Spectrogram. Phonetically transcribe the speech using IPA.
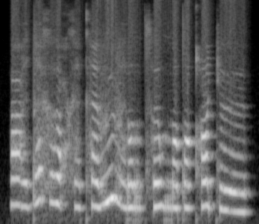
ʕ ɛ̤ d æ̤ x ɦ œ ħ x æ̤ kʰ æ v ʉ v æ̤ ɾ ɔ r t͡sʰ œ w r u tˤ u qʰ œ c ø

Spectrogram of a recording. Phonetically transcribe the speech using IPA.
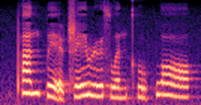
pʰ a˦ n p ḛ˨˩ ɪ̯ ʈ͡ʂ e˦ ɪ̯ ɻ ɻ̩˦ s w ə˨˦ n kʰ ṵ˨˩ p w ɔ˥˨

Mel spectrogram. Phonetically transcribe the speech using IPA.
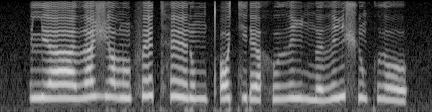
lʲ aː ð a ʒ i lˠ ũ f ɛ tʰ ɛ̃ː ɾ õ ŋ tʼ ɔ tʲ ɘ ɾ ɛ ɐ̯ h u ð i ŋ ɘ ð i ʃ ũ k ð o

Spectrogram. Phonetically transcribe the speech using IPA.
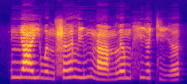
ɲ aː˧ j w ə˨˩ ŋ ʂ əː˧˥ l i˧˥ m ŋ aː˨˩˨ m l ə˧ m x i˧ ə̯ c i˨˩˨ ə̯

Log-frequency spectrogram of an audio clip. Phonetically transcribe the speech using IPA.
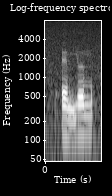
ʔ ɛ˨˩ m j ə˧ m

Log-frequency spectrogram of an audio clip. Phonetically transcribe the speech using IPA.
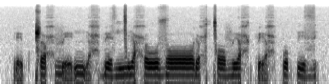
ɾ ḛ p ǁ œ ħ v ḛ ŋ͡m ḭ ħ ɓ e z ŋ͡ǀ i ħ oː z ɔː ɾ y ħ ǀ ɔ v ɪː ħ k͡p ḛ ħ p o k͡p i z

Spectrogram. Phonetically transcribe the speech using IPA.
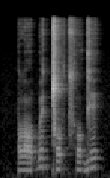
lˠ o˨ ɓ ɵ˦ d ǀ o˨ ʔ t͡sʰ o˨ ɡ ɪ˦

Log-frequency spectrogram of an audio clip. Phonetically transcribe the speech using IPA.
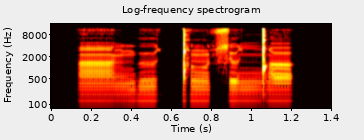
ãː˨ ŋ ɯː˦ ǃ ũ˦ ɬ ɯ˦ ŋ͡ǃ ʌ˦

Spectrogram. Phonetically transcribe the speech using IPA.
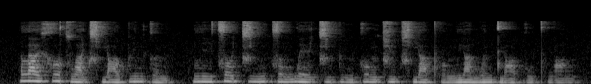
l a˥˨ ɪ̯ x ɤ˥˨ t͡s w ä˨˦ t͡ɕʰ j ɑ˨˩ ʊ̯ p i˦ n k ə˨˩ n | l i˨˦ t͡s ɤ˥˨ t͡ɕ i˨˦ ŋ t͡s ɤ˨˦ ŋ w e˨˦ ɪ̯ t͡ɕ i˨˦ p i˨˩ ŋ k ɤ˦ ŋ t͡ɕ y˥˨ t͡ɕʰ j ä˦ pʰ ɤ˨˦ ŋ l j ä˥˨ n̪ w ə˦ n t̪ j ɑ˨˦ ʊ̯ k u˨˩ pʰ w ɑ˦ ŋ

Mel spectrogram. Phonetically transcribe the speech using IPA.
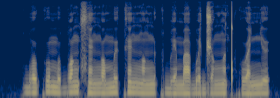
b oː˧ kʷ ɛ˦ m u˨ b ɔ˦ ŋ s ɛ̃˨ ŋ ɔ˨ m ɨ˦˨ k ɛ̃˦ ŋ ɔ̃˨ ŋ ə˧ k b e˨ m a˨ b ə˦˨ d͡ʒ ɔ˧ ŋ ɔ̃˧ t kʷ aː˨ ɲ ɨ˦˨

